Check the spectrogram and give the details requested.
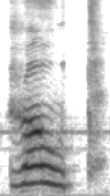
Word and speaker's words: wrote: Wrists, ring, knit, knock, sign, wrote, W is silent, write, knife, knee, and nose.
